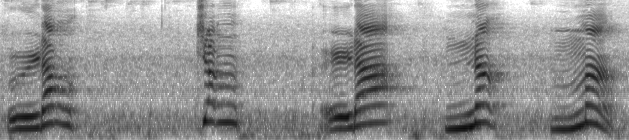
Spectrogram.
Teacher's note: नासिक्य। इन्हें बोलने में अपन को नाक का स्वर महसूस होने लगता है।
